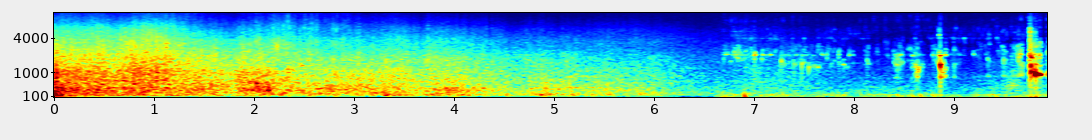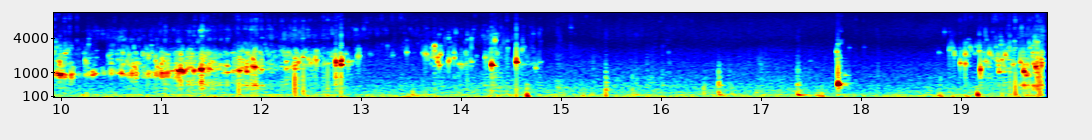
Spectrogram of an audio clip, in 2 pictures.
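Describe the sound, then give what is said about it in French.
Liquid trickles steadily from a running alembic still, a rudimentary old machine run by an artisan for the region's wine-growing farmers, with small drips and gurgling tones, after a few seconds of loud, rushing hiss at the start. No one speaks. “Rudimentaire mais efficace, l'alambic tourne inlassablement pour le plus grand plaisir des paysans viticoles de notre région.”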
